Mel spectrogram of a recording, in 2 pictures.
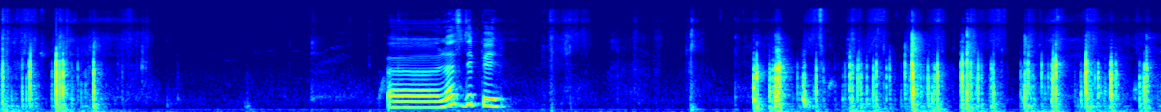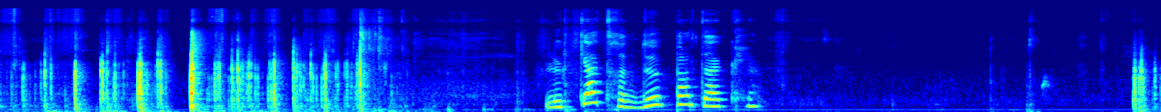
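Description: A woman talks calmly and close by, with pauses.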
